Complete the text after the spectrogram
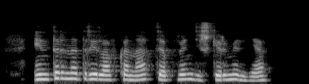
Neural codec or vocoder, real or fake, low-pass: codec, 16 kHz in and 24 kHz out, 1 kbps, XY-Tokenizer; fake; 7.2 kHz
